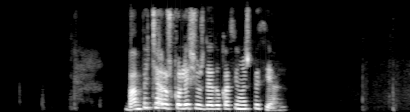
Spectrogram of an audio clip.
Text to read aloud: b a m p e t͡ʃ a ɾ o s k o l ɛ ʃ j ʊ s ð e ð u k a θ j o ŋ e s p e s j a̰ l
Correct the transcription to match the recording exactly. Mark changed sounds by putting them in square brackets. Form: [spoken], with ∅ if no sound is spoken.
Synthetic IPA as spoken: b a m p e t͡ʃ a ɾ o s k o l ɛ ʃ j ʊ [z] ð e ð u k a θ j o ŋ e s p e [θ] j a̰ l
